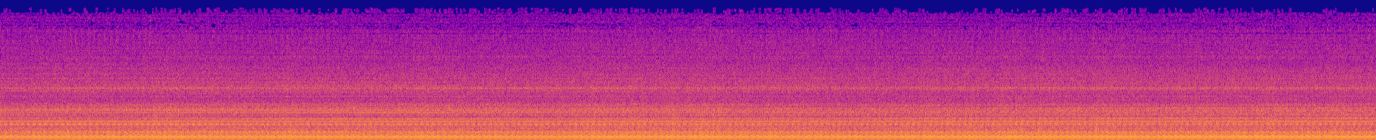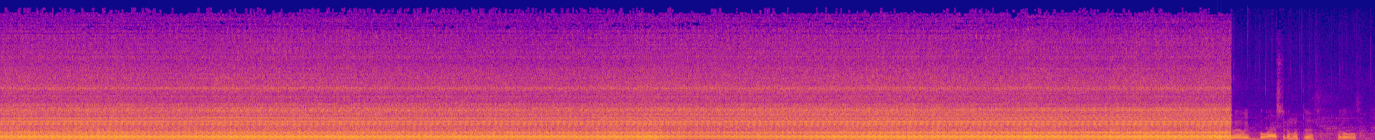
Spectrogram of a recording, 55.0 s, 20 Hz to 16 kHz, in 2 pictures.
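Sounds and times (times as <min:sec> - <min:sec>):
power sander running: 0:00.0 - 0:52.2.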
